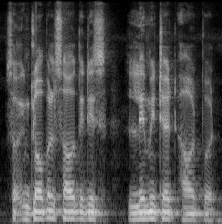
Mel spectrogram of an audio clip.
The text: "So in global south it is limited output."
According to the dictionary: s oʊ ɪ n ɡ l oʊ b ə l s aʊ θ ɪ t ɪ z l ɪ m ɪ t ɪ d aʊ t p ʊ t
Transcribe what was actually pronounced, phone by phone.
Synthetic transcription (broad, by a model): s oʊ ɪ n ɡ l oʊ b ə l s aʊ t ɪ t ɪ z l ɪ m ɪ t ɪ d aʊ t p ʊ t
